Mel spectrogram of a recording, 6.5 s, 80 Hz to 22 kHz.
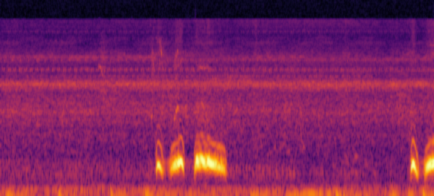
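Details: A 2022 spotted dove lure call for trapping wild doves: after quiet, a double clipped coo leads into a long, even coo; near the end the double coo begins again, with faint low hum throughout.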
